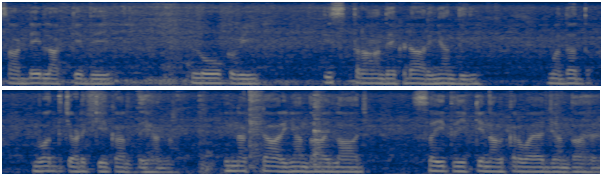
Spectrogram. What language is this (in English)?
Punjabi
